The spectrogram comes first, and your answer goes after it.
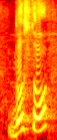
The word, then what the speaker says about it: the: दोस्तों यहाँ पर देखिए दी, ये जो दी है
